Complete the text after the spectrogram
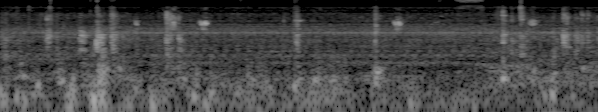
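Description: A pickup truck's engine rumbles low as it drives slowly.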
